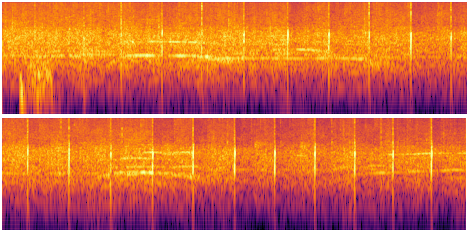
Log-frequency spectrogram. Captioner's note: crowd cheering and applauding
